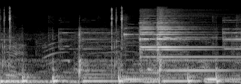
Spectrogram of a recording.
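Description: Live jaranan gamelan music: a steady beat of drum strokes with struck metal gong-chimes. About a second and a half in, a bright ringing metal strike sustains over the beat.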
